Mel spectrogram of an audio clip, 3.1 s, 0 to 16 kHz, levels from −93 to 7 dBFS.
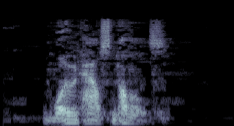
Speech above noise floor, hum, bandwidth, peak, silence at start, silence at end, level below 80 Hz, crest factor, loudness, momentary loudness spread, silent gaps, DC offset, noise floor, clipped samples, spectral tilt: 67 dB; none; 9.4 kHz; -6 dBFS; 0.6 s; 0.95 s; -56 dBFS; 20 dB; -23 LUFS; 14 LU; none; under 0.1%; -90 dBFS; under 0.1%; -4 dB/octave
